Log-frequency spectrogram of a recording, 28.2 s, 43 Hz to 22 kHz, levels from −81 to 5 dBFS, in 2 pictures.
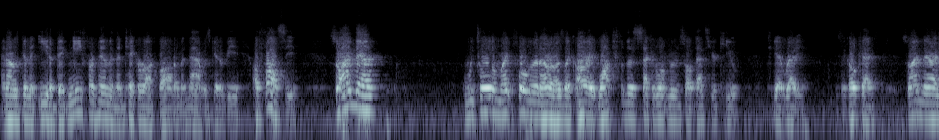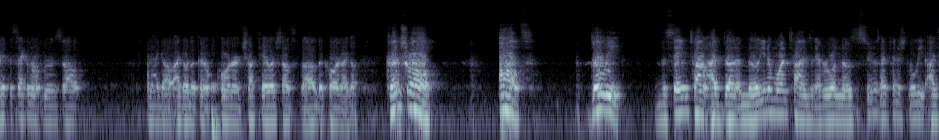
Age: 30-49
